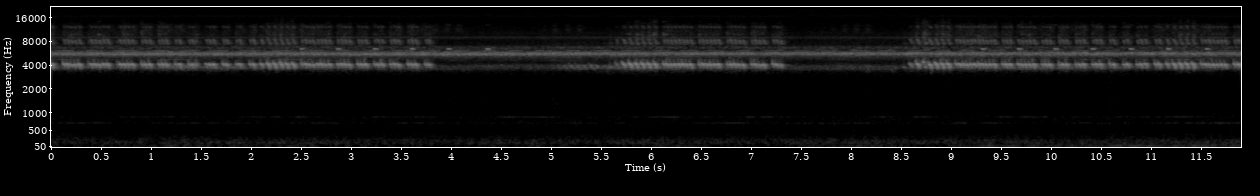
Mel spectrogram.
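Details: Night chorus of autumn insects for sleep: rapid high trilling pulses that stop and restart several times over twelve seconds, a thin sustained ringing tone beneath, plus a faint lower whistle-like tone early on.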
